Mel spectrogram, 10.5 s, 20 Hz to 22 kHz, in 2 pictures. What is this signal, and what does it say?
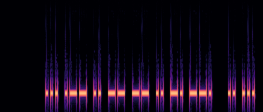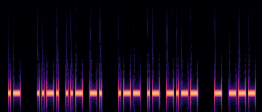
Morse code, heard as a keyed tone, about 25 wpm, 700 Hz. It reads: SWIMMING IS A FUN WAY TO
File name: practice / 25wpm / Difficult Sentences with Hints - 25wpm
